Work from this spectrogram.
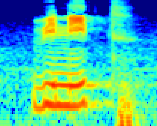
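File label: "biniit", Teotitlán del Valle Zapotec; gente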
